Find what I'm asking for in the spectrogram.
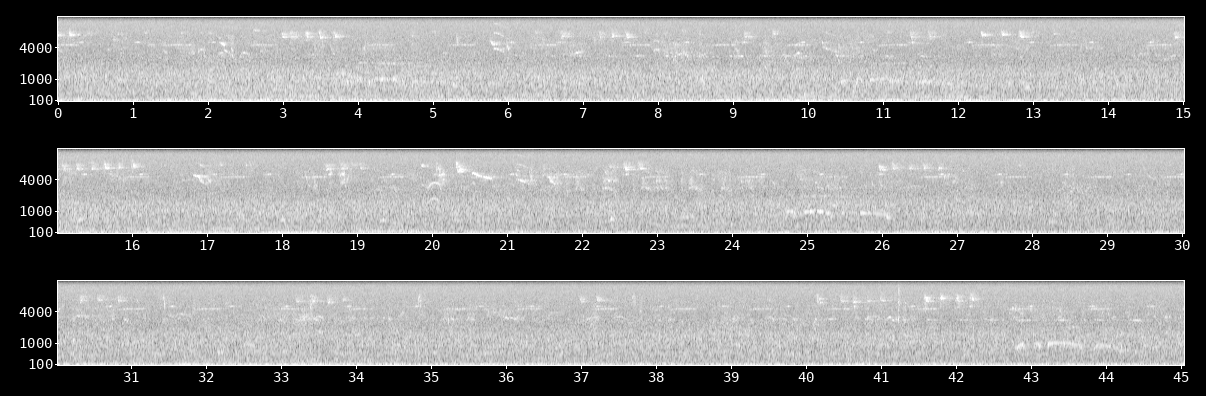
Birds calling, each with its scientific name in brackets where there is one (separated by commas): Social Flycatcher (Myiozetetes similis), Rufous-capped Warbler (Basileuterus rufifrons)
